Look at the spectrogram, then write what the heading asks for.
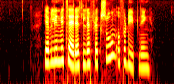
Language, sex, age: Norwegian, female, 26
